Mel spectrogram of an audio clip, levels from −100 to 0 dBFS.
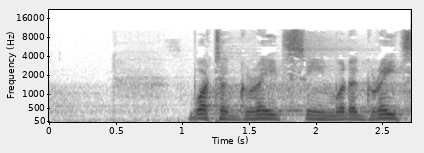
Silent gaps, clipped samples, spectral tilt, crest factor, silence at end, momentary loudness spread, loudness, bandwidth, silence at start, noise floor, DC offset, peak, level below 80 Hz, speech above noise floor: none; under 0.1%; -5 dB/octave; 18 dB; 0 s; 3 LU; -29 LUFS; 11 kHz; 1.05 s; -62 dBFS; under 0.1%; -12 dBFS; -62 dBFS; 34 dB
